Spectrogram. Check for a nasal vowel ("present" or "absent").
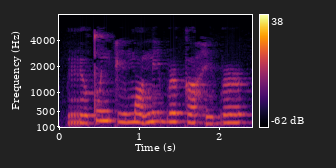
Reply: absent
